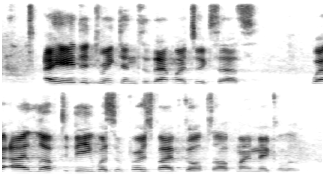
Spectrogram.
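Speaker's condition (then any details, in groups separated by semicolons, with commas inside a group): ALS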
